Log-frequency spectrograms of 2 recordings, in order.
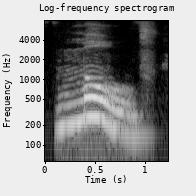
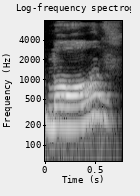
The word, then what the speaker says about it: mauve: All right, mauve, M-A-U-V-E, mauve, not mauve, mauve, which is a lovely, subtle color, like a violet or a lavender, not quite a purple.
